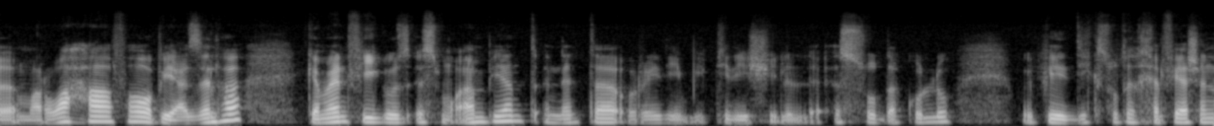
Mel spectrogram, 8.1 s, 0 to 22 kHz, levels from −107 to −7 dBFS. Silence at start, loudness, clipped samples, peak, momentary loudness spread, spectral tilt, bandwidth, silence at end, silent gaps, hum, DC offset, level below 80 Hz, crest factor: 0 s; -35 LUFS; under 0.1%; -12 dBFS; 13 LU; -7 dB/octave; 10.5 kHz; 0 s; none; none; under 0.1%; -78 dBFS; 22 dB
